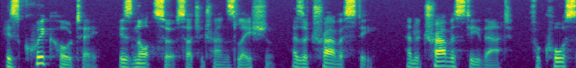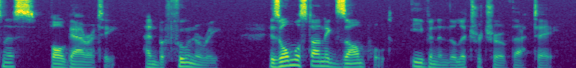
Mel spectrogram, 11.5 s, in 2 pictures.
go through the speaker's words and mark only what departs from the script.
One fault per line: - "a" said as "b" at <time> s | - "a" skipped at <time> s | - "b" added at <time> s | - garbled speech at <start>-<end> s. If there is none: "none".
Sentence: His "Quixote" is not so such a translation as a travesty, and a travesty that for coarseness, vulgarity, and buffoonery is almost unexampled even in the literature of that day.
none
